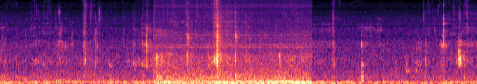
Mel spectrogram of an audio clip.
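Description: Faint chewing and small wet mouth clicks of a person eating. A low hum swells for about two seconds in the middle.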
